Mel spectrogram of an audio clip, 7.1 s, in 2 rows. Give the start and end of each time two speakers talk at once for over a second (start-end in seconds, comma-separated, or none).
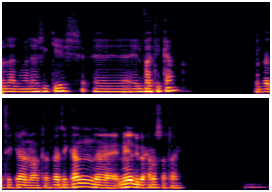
none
